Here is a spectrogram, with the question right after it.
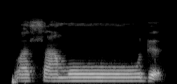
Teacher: karena dal itu termasuk huruf qalqalah, jadi dibaca dimantulkan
